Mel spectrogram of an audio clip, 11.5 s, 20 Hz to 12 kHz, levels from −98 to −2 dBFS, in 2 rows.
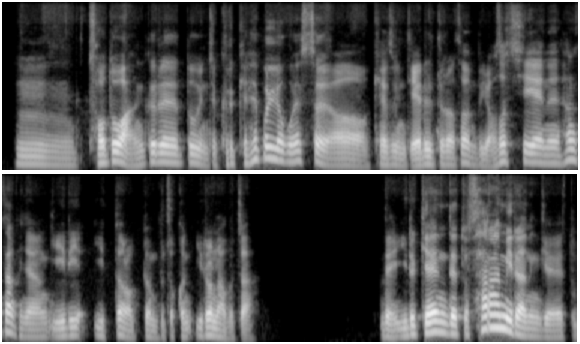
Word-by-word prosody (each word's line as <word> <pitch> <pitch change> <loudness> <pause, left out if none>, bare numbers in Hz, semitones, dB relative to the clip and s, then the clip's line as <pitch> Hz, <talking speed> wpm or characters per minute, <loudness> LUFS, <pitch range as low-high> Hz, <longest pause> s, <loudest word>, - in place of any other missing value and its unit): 음. 105 -4 -9
저도 130 +4 +4
안 95 +4 -3
그래도 130 -3 0
인제 95 - -9
그렇게 115 -3 -10
해보려고 170 -5 0
했어요. 95 - -2
계속 100 0 -5
인제 90 -3 -3
예를 110 +2 +1
들어서 105 +5 -3
뭐 95 -3 -12
6:00 145 +5 -4
에는 125 -3 0
항상 165 -1 0
그냥 100 -2 -6
일이 115 +3 -5
있든 115 -1 -5
없든 - - -6
무조건 - - -9
일어나 115 -4 0
보자. 85 - -7 1.2
네. - - -2
이렇게 135 +8 +4
했는데 160 -4 +7
또 130 -2 -5
사람이라는 200 - +5
게 95 0 -3
또 95 - -18
115 Hz, 335 characters per minute, -22 LUFS, 100-140 Hz, 1.2 s, 했는데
